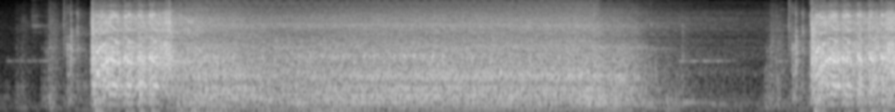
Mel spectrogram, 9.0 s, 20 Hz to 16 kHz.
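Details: 2004 Honda Accord 3.0 V6 VTEC after replacing a starter seized from sitting five months, short crank that quickly catches into steady running with no grinding or dragging; starter engaging cleanly.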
